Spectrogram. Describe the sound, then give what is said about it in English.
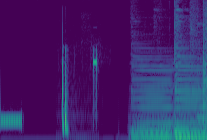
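A short steady telephone dial tone as a call is placed to Casper, Wyoming, then a click and a single high dialing beep, followed by a buzzy, harmonic-rich phone line tone that swells louder, with no voices. “we'll pick up the phone and give them a ring to Casper, Wyoming, where they're both sitting in their offices right now awaiting Paleo Nerds.”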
